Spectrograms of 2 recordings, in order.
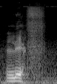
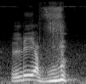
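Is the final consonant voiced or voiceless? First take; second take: voiceless; voiced. First: The final consonant is voiceless. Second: The final consonant is voiced.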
